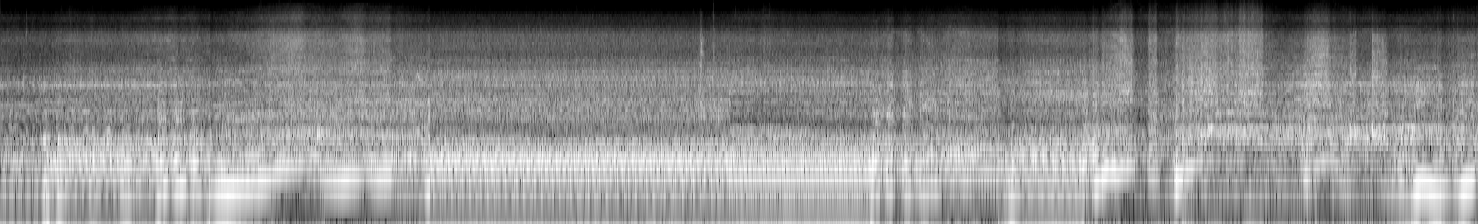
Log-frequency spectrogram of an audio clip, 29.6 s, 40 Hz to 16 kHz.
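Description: Off-road 4x4's engine revving up and down again and again under load as it crawls its wheels over a concrete pipe obstacle, held at steady high revs for several seconds in the middle. A few short knocks sound about three quarters of the way through.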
